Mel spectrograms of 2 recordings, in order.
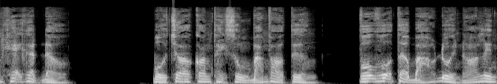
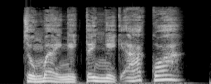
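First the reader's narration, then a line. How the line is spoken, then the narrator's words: Snapped irritably. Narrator (Vietnamese): mẹ gắt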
